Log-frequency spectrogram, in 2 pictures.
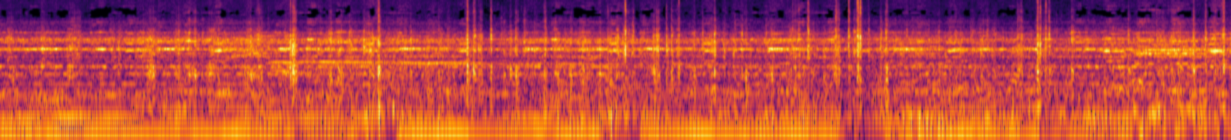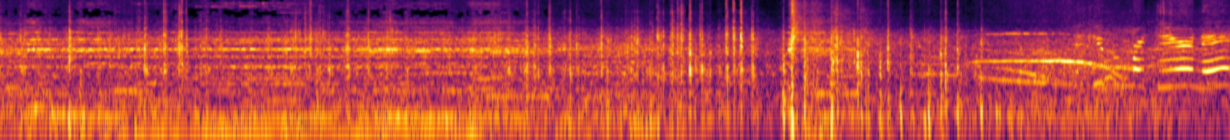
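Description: Fireworks display: many bangs and crackles from exploding shells over steady, loud orchestral show music, with a cluster of louder bangs about fifteen seconds in.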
